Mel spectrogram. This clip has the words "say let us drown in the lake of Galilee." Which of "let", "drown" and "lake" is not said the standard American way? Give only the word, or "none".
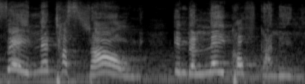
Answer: drown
